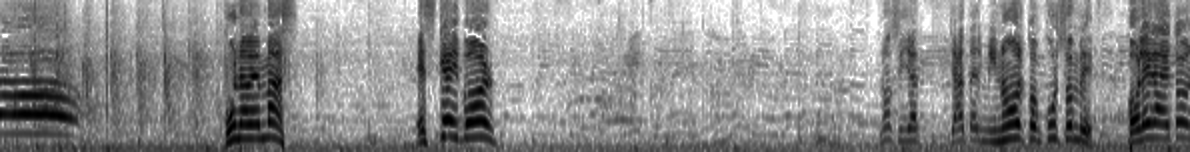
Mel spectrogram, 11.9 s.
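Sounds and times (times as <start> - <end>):
sustained cheering shout: 0.0 - 1.0
audience clapping: 0.0 - 3.5
speech: 2.2 - 3.0, 4.2 - 5.0, 8.8 - 11.8.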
